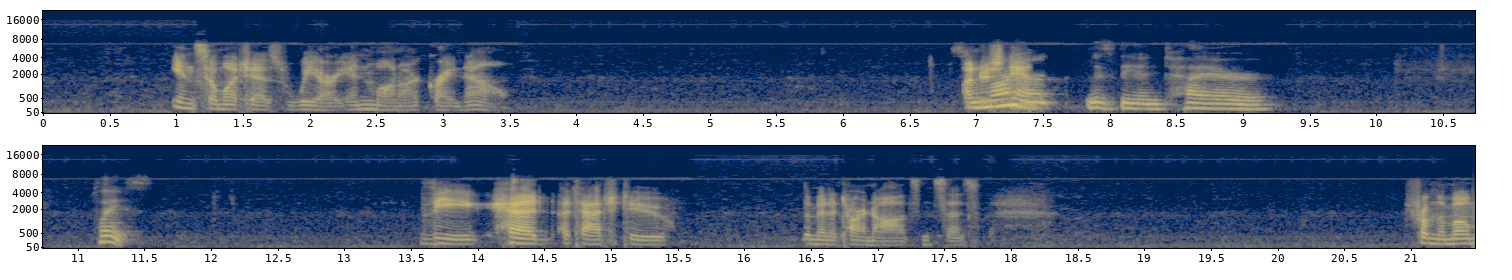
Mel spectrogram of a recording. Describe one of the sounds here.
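A man talks with animation over an online call.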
